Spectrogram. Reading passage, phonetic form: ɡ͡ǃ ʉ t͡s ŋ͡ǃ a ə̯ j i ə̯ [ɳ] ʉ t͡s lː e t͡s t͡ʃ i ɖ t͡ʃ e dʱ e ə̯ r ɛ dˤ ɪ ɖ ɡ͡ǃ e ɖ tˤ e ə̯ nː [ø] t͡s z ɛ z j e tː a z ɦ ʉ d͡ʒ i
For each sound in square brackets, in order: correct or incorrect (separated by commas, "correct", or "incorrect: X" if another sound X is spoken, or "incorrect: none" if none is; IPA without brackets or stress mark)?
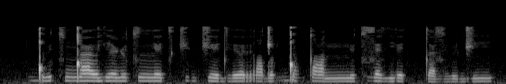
correct, incorrect: ʉ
